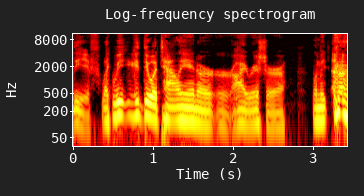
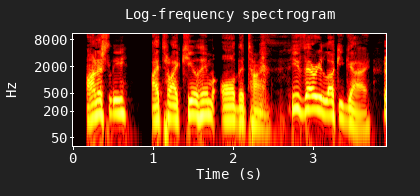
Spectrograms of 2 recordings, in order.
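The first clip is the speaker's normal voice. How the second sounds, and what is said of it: Weak attempt at Russian accent. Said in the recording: “your best Russian accent ... That's the best I can. I'm terrible at accents.”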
